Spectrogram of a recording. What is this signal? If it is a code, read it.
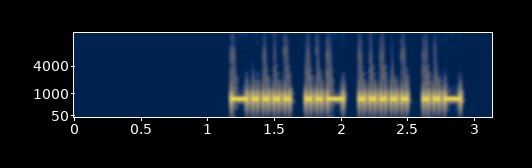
Morse code, heard as a keyed tone, about 30 wpm, 700 Hz. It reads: 6U5U
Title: Four Challenging Letter-Number Combinations 30wpm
